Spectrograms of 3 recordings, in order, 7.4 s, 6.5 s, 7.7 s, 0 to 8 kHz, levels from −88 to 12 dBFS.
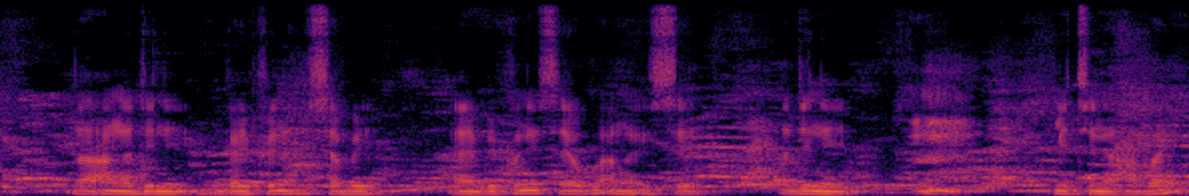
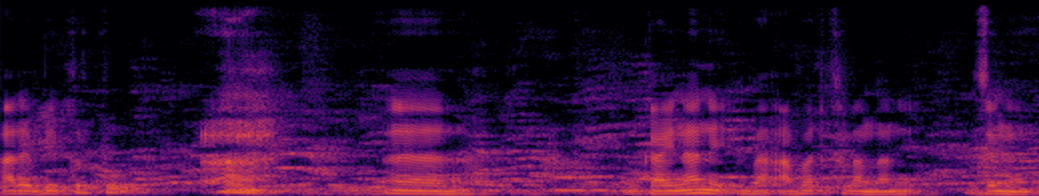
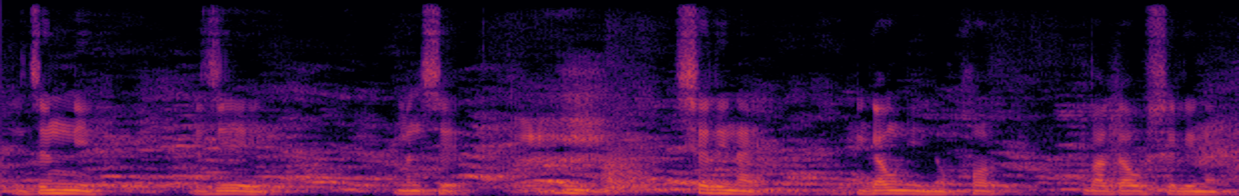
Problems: low volume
